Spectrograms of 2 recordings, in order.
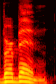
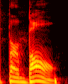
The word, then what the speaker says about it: bourbon: It's bourbon. No, it's not. Yes, it's burbone. It's bourbon. Burbone.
